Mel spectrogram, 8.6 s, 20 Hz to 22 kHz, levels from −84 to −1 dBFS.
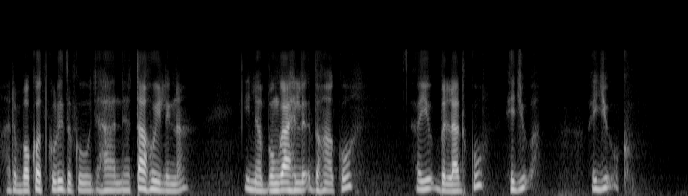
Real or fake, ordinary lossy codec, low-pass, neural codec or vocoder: fake; none; none; codec, 16 kHz, about 1 kbps, DyCAST, with the encoder's durations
